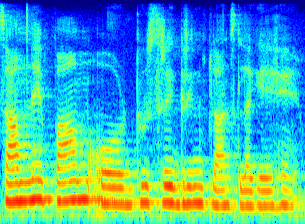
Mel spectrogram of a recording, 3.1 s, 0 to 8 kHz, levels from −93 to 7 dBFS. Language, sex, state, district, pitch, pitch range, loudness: Hindi, female, Arunachal Pradesh, Papum Pare, 185 Hz, 170-205 Hz, -15 LUFS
